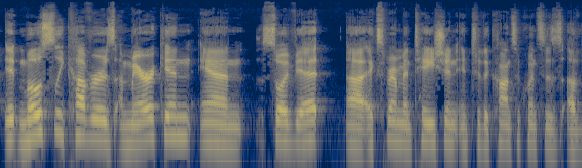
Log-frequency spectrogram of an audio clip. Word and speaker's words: Soviet: But it mostly covers American and Soviet experimentation into the consequences of these of the LSD experimentation.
